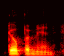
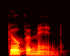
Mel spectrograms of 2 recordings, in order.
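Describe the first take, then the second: No difference in how they are said.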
